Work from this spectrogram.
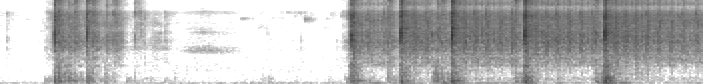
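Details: Chinese hit-and-miss model engine just started after months unused, with thicker oil and governor held out: sharp firing pops come unevenly with long gaps; soon runs steadier.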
